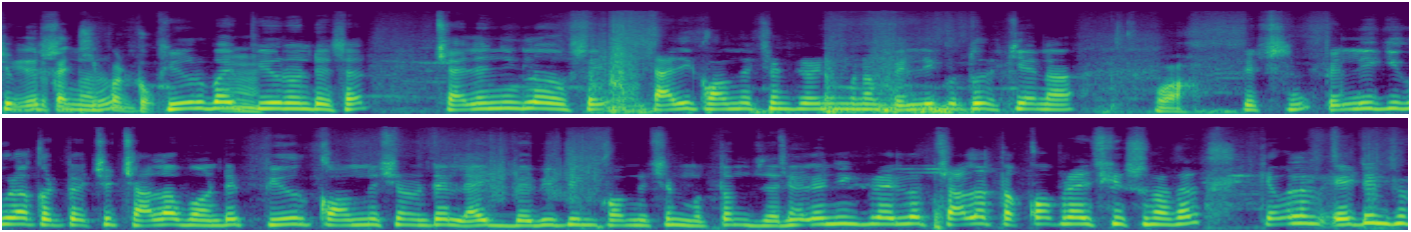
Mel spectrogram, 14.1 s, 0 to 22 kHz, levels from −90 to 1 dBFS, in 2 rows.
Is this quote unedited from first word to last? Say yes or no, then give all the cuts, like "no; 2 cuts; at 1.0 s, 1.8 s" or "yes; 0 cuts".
no; 1 cut; at 11.0 s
